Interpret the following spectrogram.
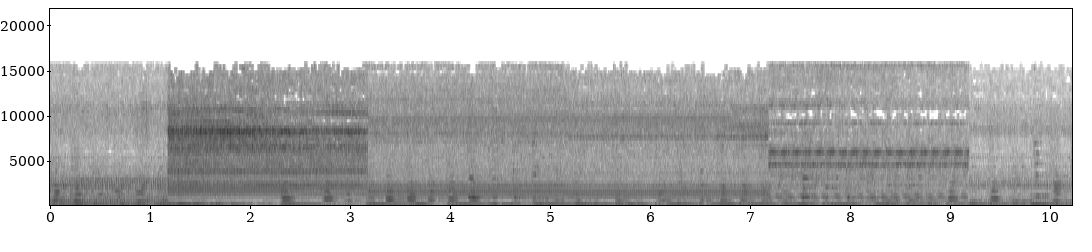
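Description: Portable electric tire inflator's small motor-driven compressor buzzing steadily as it pumps air into a car tire. It starts about a second in and stops near the end, its tone shifting abruptly a few times, over background music with a steady bass line.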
